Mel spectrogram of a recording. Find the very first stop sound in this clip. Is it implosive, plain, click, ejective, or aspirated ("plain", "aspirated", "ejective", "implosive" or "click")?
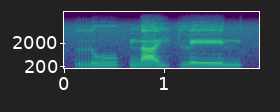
plain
